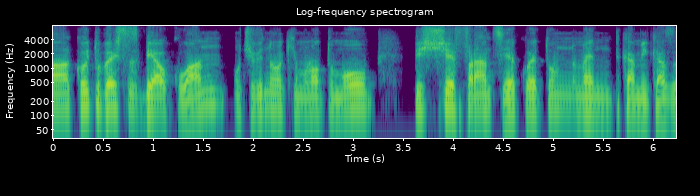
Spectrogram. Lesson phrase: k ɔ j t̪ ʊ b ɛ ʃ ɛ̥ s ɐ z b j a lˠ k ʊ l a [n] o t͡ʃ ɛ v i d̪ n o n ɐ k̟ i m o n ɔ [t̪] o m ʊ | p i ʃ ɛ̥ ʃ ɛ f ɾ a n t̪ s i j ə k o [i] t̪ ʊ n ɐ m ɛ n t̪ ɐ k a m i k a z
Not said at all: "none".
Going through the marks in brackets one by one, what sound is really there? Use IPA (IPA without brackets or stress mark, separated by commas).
n, t̪, ɛ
